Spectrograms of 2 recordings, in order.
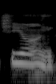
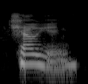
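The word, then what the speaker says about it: Qiaoying: About Chiyong Village.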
